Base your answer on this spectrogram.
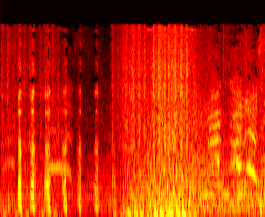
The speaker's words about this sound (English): gunfire continues. Yeah, fairly accurate.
